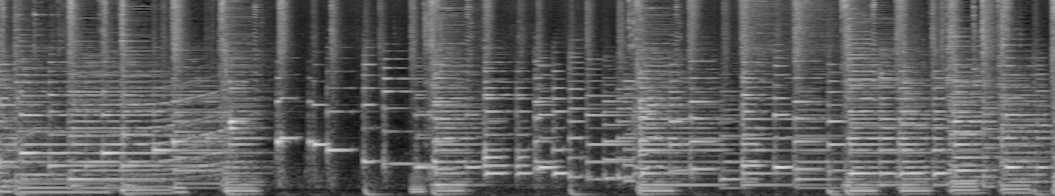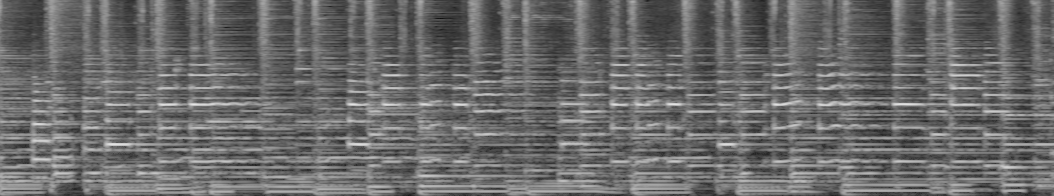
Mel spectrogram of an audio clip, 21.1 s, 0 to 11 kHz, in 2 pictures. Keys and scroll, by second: 0.8 F1, 1.5-2.2 typing, 3.4 +, 4.4 shift+F6, 11.2 F1, 12.1 F7, 12.6 F1, 13.1 typing, 15.2 F1, 15.8 space, 16.6 space, 17.6 shift+F6.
